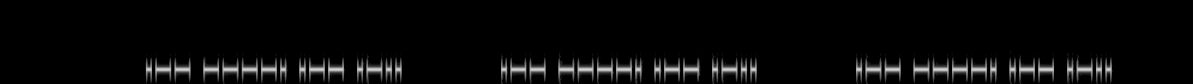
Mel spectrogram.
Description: Morse code, heard as a keyed tone, about 25 wpm, 700 Hz. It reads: W9WL W9WL W9WL
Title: USA Call Signs - 4 Characters - Repeated 3x - 25wpm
